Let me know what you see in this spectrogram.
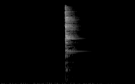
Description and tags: golpe metal
hit, iron, metal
